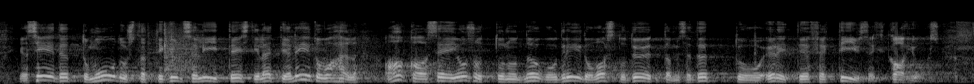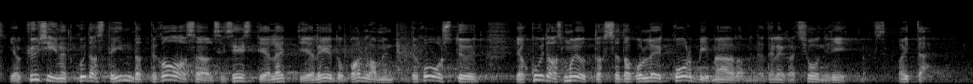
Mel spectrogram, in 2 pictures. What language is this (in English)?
Estonian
